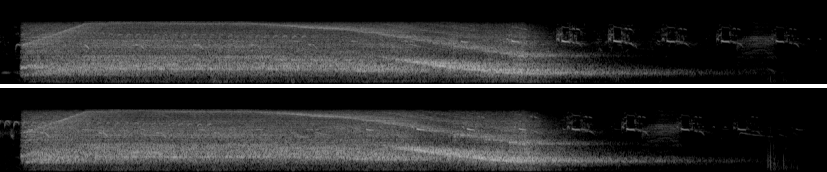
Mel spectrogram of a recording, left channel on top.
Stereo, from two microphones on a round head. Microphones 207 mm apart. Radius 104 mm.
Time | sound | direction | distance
0.2 | sawing | 30° left (ahead or behind) | 6.5 m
